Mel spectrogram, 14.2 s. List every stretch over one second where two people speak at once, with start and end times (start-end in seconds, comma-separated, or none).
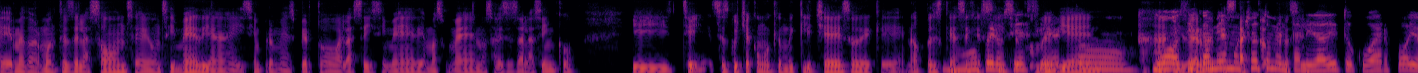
9.4-13.0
